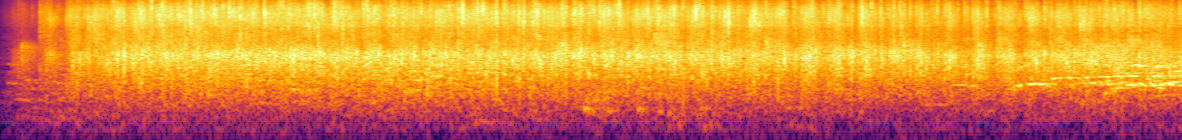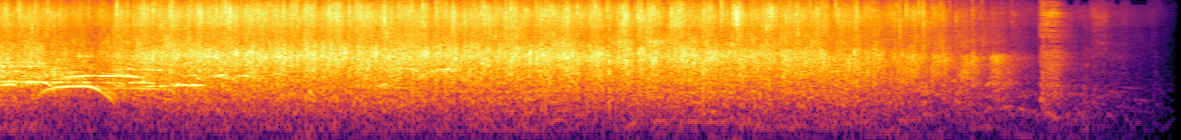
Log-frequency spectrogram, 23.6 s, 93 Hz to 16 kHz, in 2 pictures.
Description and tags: Nagranie oklasków na początku koncertu Jakuba Jurzyka w Białołęckim Ośrodku Kultury 15 marac 2015 roku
